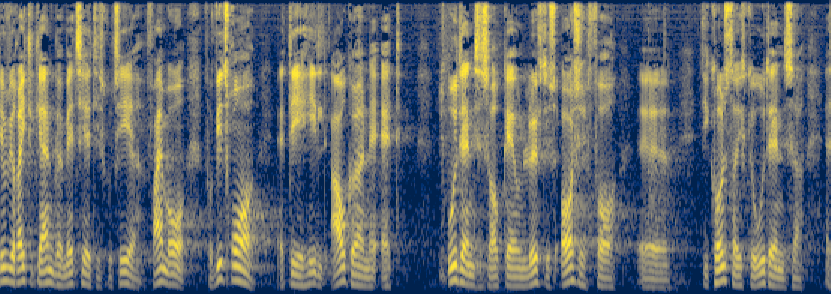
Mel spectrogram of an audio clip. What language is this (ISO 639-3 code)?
dan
